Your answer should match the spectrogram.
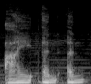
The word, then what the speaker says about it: inn: 最后啊，我跟大家补充一个生活上非常常见也极其简单的跟 in 有关的词汇，叫做 inn 啊，它还读作 in。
